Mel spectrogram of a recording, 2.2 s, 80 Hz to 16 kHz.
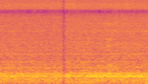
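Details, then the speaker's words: Used 30,000 BTU propane heater bought at online auction, first test run: constant even roar of burner and fan with no sputter or pops, kicking out good heat, normal operation. "That's kicking out with some good heat."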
